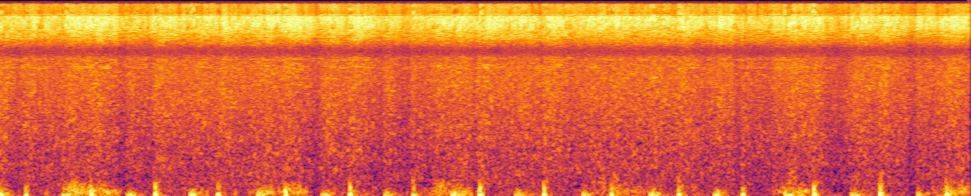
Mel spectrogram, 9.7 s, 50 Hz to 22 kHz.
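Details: Quick, regular heart thumps at about 92 a minute with heavy breathing after jumping jacks; normal racing heart after exercise.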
